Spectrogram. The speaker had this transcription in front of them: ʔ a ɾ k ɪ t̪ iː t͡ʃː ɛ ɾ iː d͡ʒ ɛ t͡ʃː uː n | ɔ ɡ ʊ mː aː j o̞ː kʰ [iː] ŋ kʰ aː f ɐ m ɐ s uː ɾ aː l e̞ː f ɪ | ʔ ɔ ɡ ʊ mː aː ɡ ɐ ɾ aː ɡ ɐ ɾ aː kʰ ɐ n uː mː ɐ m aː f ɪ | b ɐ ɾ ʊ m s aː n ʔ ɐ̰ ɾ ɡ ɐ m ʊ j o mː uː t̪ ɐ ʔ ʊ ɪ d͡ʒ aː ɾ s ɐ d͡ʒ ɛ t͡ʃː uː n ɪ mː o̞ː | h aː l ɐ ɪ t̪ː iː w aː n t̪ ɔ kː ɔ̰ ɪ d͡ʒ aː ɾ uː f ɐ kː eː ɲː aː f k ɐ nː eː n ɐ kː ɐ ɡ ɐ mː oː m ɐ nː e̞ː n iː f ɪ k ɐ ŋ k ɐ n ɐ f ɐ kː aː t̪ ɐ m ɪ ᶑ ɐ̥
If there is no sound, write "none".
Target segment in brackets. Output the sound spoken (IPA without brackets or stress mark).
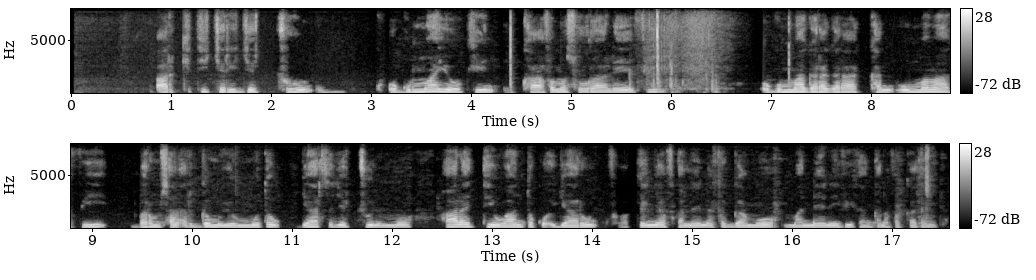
iː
